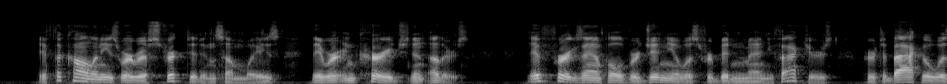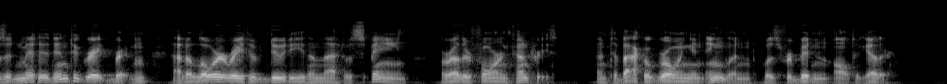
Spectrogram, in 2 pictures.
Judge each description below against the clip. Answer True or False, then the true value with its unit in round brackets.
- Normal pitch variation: False (6.0 semitones)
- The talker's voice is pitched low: True (85 Hz)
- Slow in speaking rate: False (155 wpm)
